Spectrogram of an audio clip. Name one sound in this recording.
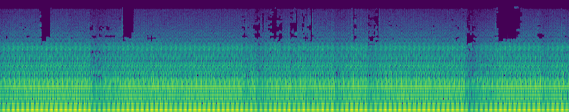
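A projector fan hums steadily.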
